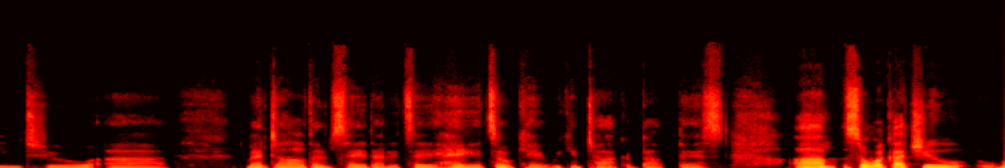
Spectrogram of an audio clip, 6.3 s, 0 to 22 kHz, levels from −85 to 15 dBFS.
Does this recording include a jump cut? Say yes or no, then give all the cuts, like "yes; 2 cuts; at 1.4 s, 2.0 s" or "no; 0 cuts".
no; 0 cuts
